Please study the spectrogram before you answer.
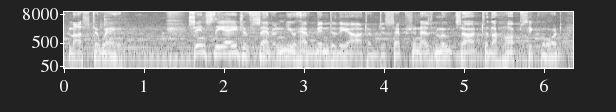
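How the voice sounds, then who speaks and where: A male actor as an older butler and confidant with a low, expressive voice. He is dry and principled, measured in his reproach, with a roomy sound and music behind him. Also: natural voice. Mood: wry reproach. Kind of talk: audio drama dialogue.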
